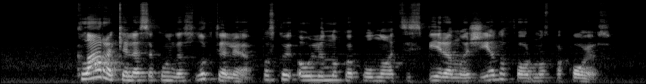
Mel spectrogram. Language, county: Lithuanian, Vilnius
